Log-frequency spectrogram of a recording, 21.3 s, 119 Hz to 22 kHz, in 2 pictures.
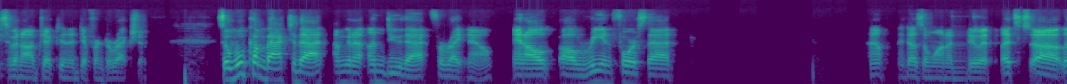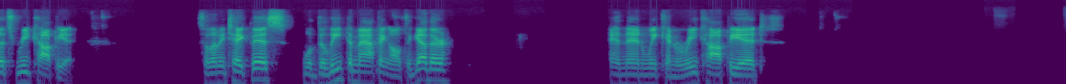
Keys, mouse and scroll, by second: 3.5 ctrl+z, 4.8 ctrl+z, 6.7 ctrl+z, 8.6 ctrl+z, 10.2 click, 10.9-11.5 scroll, 11.6 Escape, 12.1 click, 15.1 click, 19.5 click, 21.1 click.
